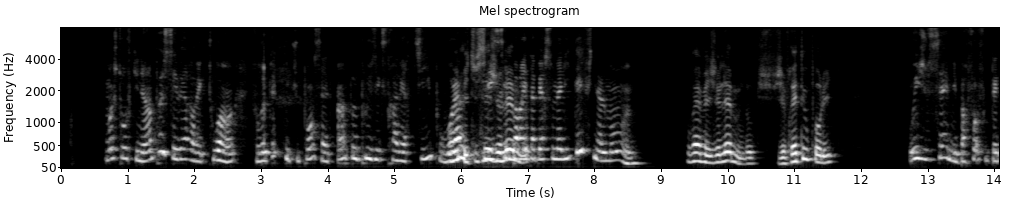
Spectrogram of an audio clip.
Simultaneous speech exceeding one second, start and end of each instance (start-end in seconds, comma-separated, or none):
5.8-7.0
